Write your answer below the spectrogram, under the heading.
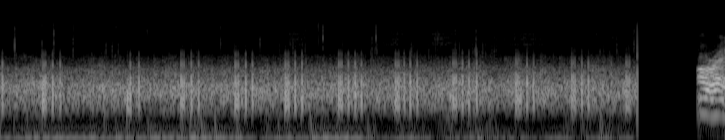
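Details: Spotted seatrout spawning sounds recorded in an estuary: a longer grunt dropping in frequency, then low, rapid staccato knocking pulses that run together into a steady, rumbling purr.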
